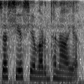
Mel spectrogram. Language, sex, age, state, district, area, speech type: Sanskrit, female, 18-30, Tamil Nadu, Madurai, urban, spontaneous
